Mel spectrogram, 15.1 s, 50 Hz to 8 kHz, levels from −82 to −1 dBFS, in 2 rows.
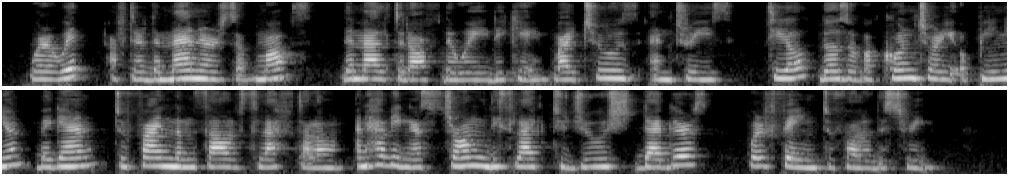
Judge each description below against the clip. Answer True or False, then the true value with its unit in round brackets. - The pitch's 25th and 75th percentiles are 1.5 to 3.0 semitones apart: True (2.4 semitones)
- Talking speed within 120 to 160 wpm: False (170 wpm)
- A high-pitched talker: True (235 Hz)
